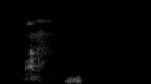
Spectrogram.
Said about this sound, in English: hang on, my dog's whining. Let me let her out.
